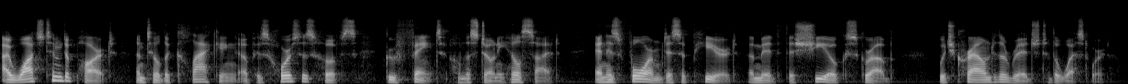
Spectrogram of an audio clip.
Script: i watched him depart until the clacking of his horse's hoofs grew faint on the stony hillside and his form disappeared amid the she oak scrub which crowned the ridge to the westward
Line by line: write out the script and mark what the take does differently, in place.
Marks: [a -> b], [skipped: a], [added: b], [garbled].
i watched him depart until the clacking of his horse's hoofs grew faint on the stony hillside and his form disappeared amid the she oak scrub which crowned the ridge to the westward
